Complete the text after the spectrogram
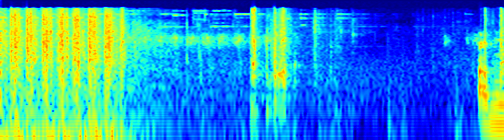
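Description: A rifle's parts click and rattle as it is handled.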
